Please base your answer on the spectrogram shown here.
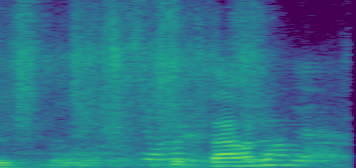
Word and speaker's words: je parle: Il ne faut pas prononcer le E. Voilà. Le français. Parce que c'est elle. Elle. Oui. Ouais. Rien que ça, déjà, tu vois, déjà un problème. Je parle.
